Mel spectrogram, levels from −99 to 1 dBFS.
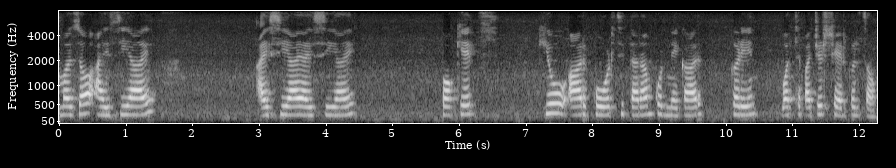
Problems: background sounds at intervals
